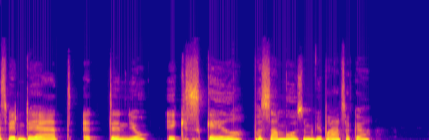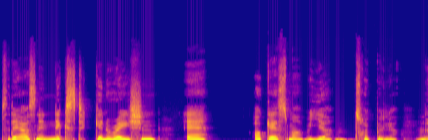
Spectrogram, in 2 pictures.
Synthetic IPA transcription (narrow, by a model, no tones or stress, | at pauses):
sʋed̥m̩d̥e̝æɐæd̥ʔædd̥enjo̝ | e̝ɡ̥əsɡ̥ɛːð̞ˠɐpʰɒ̽sɑ̈məmɔ̽ːð̞ˠsɒ̽mʋib̥ʁɑ̈ːt͡sʰɐɡ̥ɶɐ | sɒ̽d̥e̝æɐjosɒne̝nːeɡ̥sd̥ɡ̥e̝nəʁæɕon | æ | ʔɒɡ̥æsmɐʋiːæt͡sʰʁœɡ̥̚b̥øljɐ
